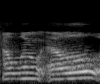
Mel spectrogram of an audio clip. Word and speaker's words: Elleoelle: Elleoelle? Elleoelle. Yeah, but it's spelled.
